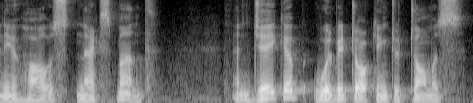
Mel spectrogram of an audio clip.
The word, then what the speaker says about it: Jacob: is usually mispronounced in our social context we pronounce it Jacob that is in Udu yakob but in English it should be Jacob and Thomas is usually pronounced as Thomas it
